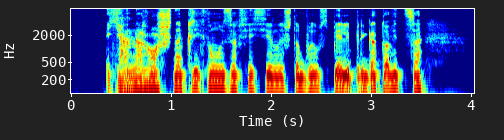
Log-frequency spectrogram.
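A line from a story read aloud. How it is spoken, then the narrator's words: Hurried, naive whisper. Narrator (Russian): Торопливо, с удивительной наивностью, прошептал Петр Степанович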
